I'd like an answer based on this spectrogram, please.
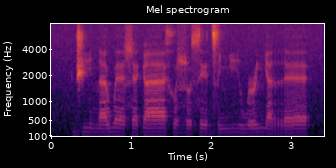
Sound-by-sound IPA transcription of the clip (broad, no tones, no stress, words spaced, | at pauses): d͡ʒiːnæ wɛːɬɛɠæː xʊɮʊsɪd͡zə ɲiːwə˞ɲæ rɛ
